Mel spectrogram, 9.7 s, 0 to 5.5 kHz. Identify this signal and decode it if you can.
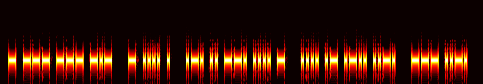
Morse code, heard as a keyed tone, about 25 wpm, 600 Hz. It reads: TOOK THE RIGHT HALF OF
